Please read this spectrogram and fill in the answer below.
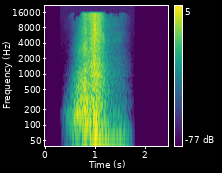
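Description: A whoosh transition sound effect with a deep bass, swelling in about half a second in, peaking near the middle and fading out shortly before the end.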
